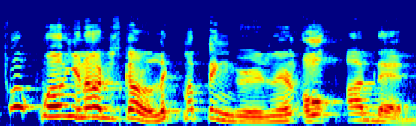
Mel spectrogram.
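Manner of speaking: high put-on old-man voice; mock a clueless old fellow, high then dropping; impression of elderly guy. Old guy about to lick his fingers in the store, put-on elderly voice. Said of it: "that's my impression of that guy".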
